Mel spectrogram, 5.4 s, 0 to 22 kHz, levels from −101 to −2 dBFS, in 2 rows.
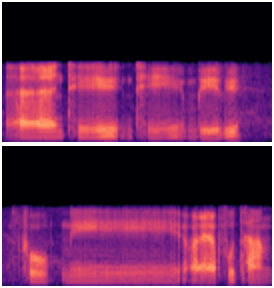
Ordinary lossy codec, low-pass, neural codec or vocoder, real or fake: none; 3.6 kHz; vocoder, 44.1 kHz, 128 mel bands every 512 samples, BigVGAN v2; fake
